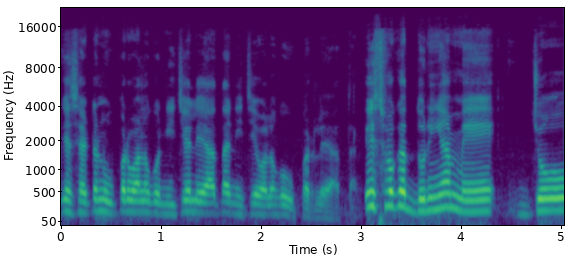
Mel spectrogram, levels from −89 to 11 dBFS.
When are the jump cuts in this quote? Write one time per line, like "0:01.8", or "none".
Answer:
0:03.0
